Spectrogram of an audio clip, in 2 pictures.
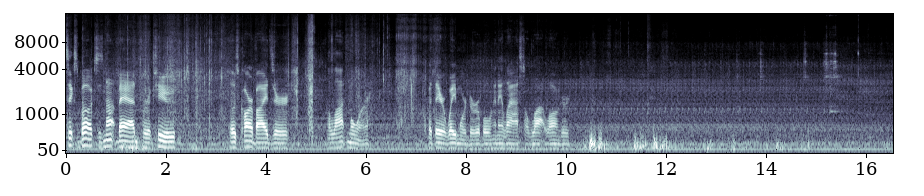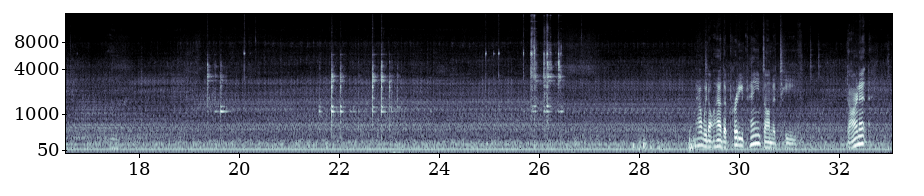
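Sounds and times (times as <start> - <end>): engine idling: 0.0 - 33.0
socket wrench clinking on metal: 14.7 - 16.0, 19.3 - 20.2, 21.6 - 23.3, 24.9 - 26.6.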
